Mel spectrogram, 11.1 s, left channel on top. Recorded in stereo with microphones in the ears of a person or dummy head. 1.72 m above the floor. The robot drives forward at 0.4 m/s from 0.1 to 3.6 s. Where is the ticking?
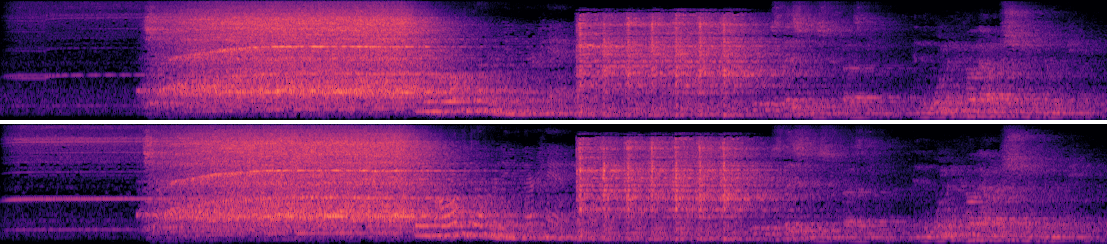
20° right (ahead or behind), 1.2 m.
